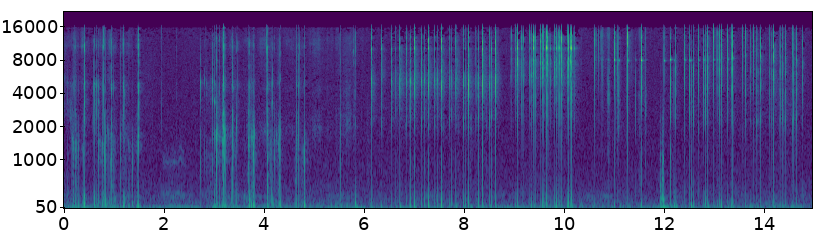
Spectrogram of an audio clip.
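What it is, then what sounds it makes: Glass perfume bottle. A small rectangular glass perfume bottle with a dark cap, partly filled with liquid, is held in one hand close to the microphone and tapped with long acrylic nails. Dense bursts of quick, bright clicking and scratchy tapping come and go across the clip, with short quieter pauses and occasional faint high glassy ringing.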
